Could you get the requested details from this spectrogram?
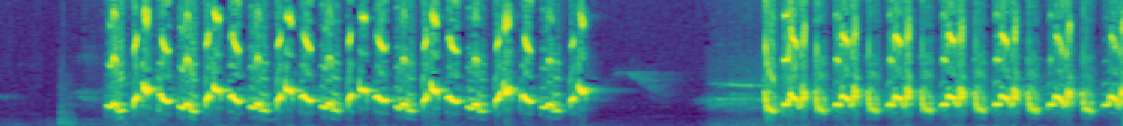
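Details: Sooty-headed bulbul in rapid rolling 'ropel' song, played as a lure for other bulbuls: two long runs of fast, rising-and-falling chattered notes, about four per second, separated by a short pause.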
